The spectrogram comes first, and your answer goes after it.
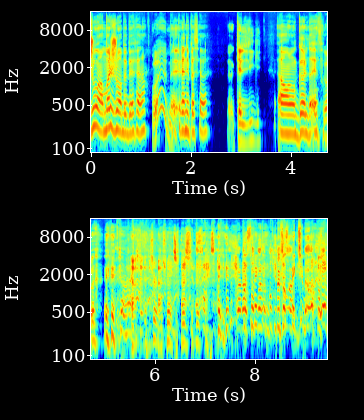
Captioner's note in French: rires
